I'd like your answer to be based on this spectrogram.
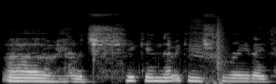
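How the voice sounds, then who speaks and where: A man streaming a video game, slowly talking himself through what he is doing in casual commentary. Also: a little high, fairly even intonation, dark tone, slight background noise, low-quality recording. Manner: slow, musing, talks to himself while playing.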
